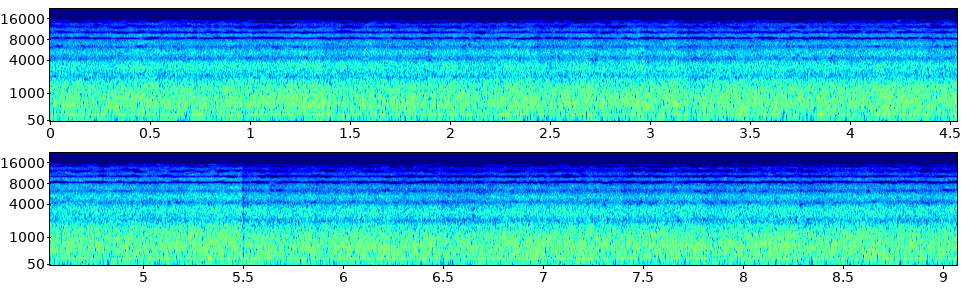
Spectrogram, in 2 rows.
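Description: Roaring Class 6 whitewater rapids at Niagara Falls, a steady, dense wash of rushing water filling the whole stretch with no pauses and no voices.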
